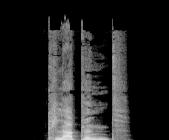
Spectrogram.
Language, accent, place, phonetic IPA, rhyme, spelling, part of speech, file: German, Germany, Berlin, [ˈklapn̩t], -apn̩t, klappend, verb, De-klappend.ogg
- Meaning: present participle of klappen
